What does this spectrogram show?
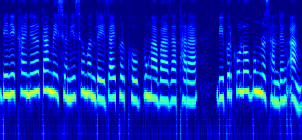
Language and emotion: Bodo, neutral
